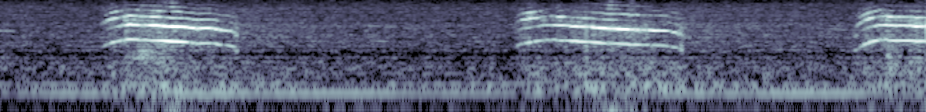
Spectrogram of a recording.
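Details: Kitten crying for its mama while searching for it: three loud, clear meows, each under a second long, falling in pitch, repeated roughly every two seconds over a quiet low hum.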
